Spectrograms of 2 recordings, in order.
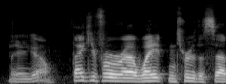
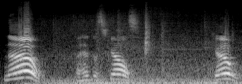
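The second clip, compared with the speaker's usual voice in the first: frantic shouting; 6 semitones higher than usual. Real, not acted. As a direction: yell in racing panic. Frantic racing moment.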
